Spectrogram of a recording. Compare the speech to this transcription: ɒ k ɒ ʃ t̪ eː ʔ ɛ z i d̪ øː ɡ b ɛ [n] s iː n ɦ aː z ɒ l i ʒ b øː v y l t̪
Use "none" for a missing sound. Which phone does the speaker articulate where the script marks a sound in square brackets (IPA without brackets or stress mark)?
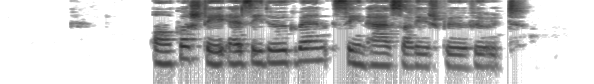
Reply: n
